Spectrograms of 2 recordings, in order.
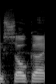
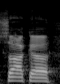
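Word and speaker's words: Sokka: ong instead of aang soka instead of saka because shyamalan wanted to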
